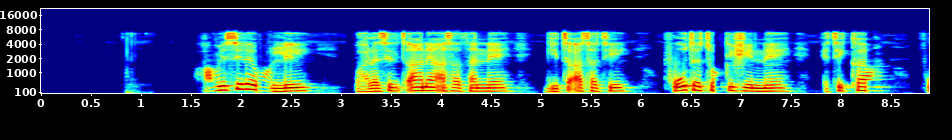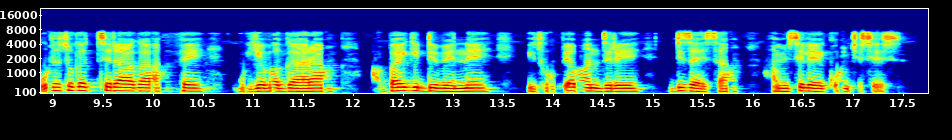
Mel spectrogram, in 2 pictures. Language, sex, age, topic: Gamo, female, 18-24, agriculture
